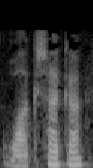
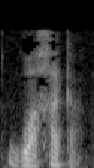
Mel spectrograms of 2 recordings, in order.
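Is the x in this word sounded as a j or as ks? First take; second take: ks; j. First: The x is sounded as ks. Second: The x is sounded like the Spanish jota. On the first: The speaker calls it wrong. "se me ocurrió decirle a un mexicano Oaxaca, casi me mata" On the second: The speaker calls it right. "esto se dice Oaxaca"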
